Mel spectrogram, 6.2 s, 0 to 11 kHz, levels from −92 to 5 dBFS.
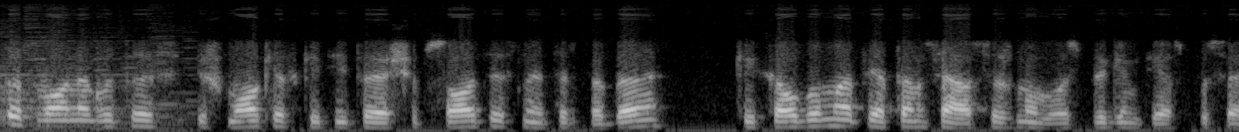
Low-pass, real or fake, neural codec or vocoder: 9.9 kHz; real; none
